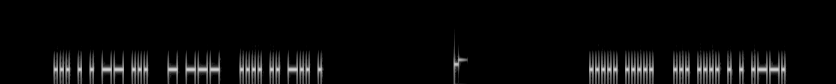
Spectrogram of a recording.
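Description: Rapid Morse code beeps at 40 words per minute in a single steady mid-pitched tone, sent in two runs of quick dits and dahs, separated by a pause broken only by a brief click.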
